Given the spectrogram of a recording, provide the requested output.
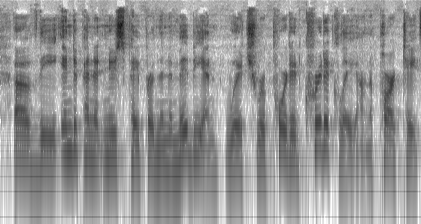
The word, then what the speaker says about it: Namibia: So let's talk about your country, well, why don't you share with the world how exactly you pronounce Namibia? Namibia.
